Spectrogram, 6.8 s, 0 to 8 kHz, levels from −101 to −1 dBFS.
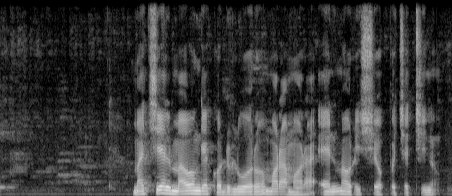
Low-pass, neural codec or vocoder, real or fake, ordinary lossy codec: none; none; real; none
